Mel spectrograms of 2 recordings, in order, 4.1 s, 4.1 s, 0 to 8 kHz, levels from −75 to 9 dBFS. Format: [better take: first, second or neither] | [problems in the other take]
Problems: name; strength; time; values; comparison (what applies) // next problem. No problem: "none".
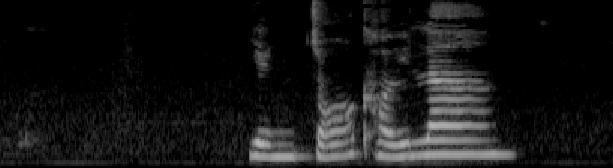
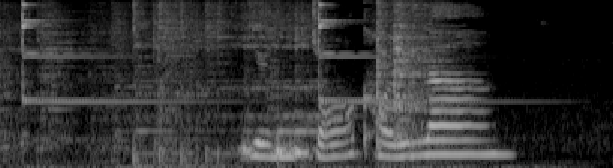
first | background sound (Chink, clink + Dishes, pots, and pans); 3 dB below the speech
